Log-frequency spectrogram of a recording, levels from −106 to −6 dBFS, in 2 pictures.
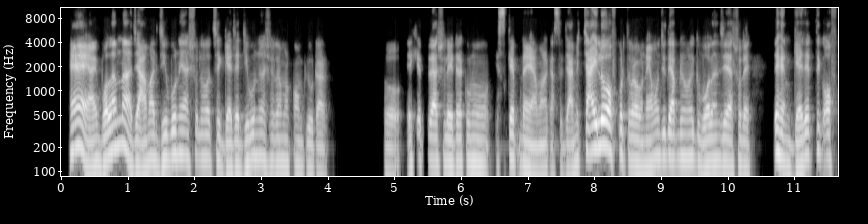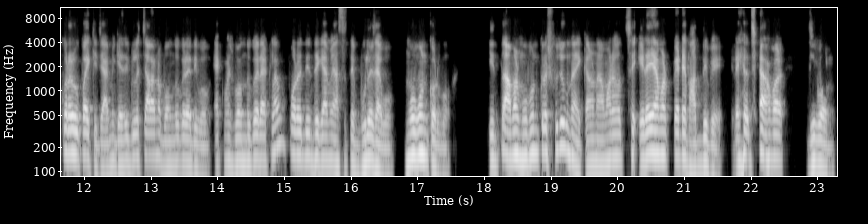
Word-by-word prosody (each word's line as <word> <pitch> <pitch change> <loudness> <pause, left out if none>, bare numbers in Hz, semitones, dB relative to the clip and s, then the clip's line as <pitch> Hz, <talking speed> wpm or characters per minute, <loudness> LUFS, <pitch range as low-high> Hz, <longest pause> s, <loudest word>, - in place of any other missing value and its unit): হ্যাঁ, 205 +3 +8
আমি 120 - +3
বললাম 185 +8 +6
না? 195 - +8
যে 125 - +3
আমার 140 +3 +1
জীবনই 155 +3 +1
আসলে 145 +2 -6
হচ্ছে 140 0 -5
গ্যাজেট, 115 0 +1
জীবনই 145 +4 -1
আসলে 130 0 -5
আমার 125 -1 -5
কম্পিউটার। 110 -5 -4 0.9
তো - - -10 0.4
এক্ষেত্রে 140 +2 -4
আসলে 130 0 -1
এটার 130 +1 0
কোন 130 -1 -2 0.4
escape 145 +4 0
নাই 115 - +3
আমার 105 +1 -2
কাছে। 100 +1 -7
যে 115 - -4
আমি 130 - -3
চাইলেও 195 +5 +9
অফ - - -4
করতে 165 -4 -1
পারব 130 -1 +3
না। 120 - -1
এমন 145 +3 -1
যদি 150 +1 +3
আপনি 140 0 -6
আমাকে 145 -2 -2
বলেন 130 +1 +2
যে - - +3
আসলে 120 0 -2 0.4
দেখেন 150 -6 +5
গ্যাজেট 135 +6 +3
থেকে 180 - -4
অফ 145 - -5
করার 165 -1 +4
উপায় 155 -1 0
কি? - - -10
যে - - -4
আমি 125 - -9
গ্যাজেট 125 +1 -3
গুলো 145 +1 -4
চালানো 150 0 -1
বন্ধ 120 0 -6
কইরা 130 -1 -1
দিবো। 105 -3 -7 0.2
১ 130 - -12
মাস 135 -1 -8
বন্ধ 130 -1 -3
করে 145 0 -1
রাখলাম, 170 +9 -5 0.2
পরের 155 -2 0
দিন 150 - -3
থেকে 145 -1 -1
আমি 135 0 -6
আস্তে, 120 -1 -12
আস্তে 130 - -6
ভুলে 135 +3 +1
যাব। 105 -3 0 0.4
মুভ 155 +1 +2
অন 160 - -1
করব। 105 -5 -5 0.7
কিন্তু 140 -2 -6
আমার 160 +2 +2
মুভ 150 0 -2
অন 165 - -3
করার 170 -1 -2
সুযোগ 195 +3 -1
নাই। 130 - -2
কারণ 125 +1 -3
আমারে 135 +3 -2
হচ্ছে 145 - -10
এরাই 155 +4 +5
আমার 160 0 +1
পেটে 150 -1 +2
ভাত 110 0 -1
দিবে। 110 -6 -3 0.2
এরাই 130 - -4
হচ্ছে 150 - -4 0.2
আমার 145 0 +1 0.5
জীবন। 125 -3 -1
135 Hz, 225 wpm, -22 LUFS, 125-150 Hz, 0.9 s, চাইলেও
